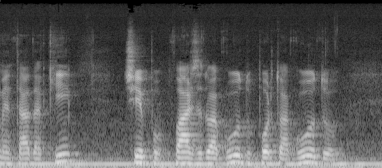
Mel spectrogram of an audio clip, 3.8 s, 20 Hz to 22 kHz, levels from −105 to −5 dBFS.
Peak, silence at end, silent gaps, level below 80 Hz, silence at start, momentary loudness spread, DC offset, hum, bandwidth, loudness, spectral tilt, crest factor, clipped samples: -8 dBFS; 0 s; none; -36 dBFS; 0 s; 8 LU; under 0.1%; none; 11 kHz; -25 LUFS; -7 dB/octave; 16 dB; under 0.1%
